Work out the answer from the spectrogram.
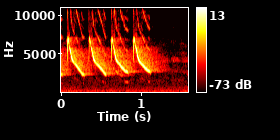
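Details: Canary song on a cellphone recording: four identical bright descending whistles in rapid even succession, then silence.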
